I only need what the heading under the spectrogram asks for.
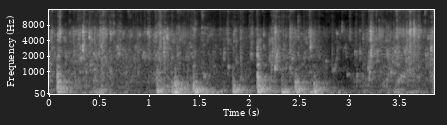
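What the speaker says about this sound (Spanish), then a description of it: "Y aprovechando el agua que está aquí, se va quitando todo el barro que tiene pegado." A brush scrubs caked mud off a Haier twin-tub washing machine in standing water, making steady sloshing and rhythmic scraping strokes, fairly close and continuous.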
